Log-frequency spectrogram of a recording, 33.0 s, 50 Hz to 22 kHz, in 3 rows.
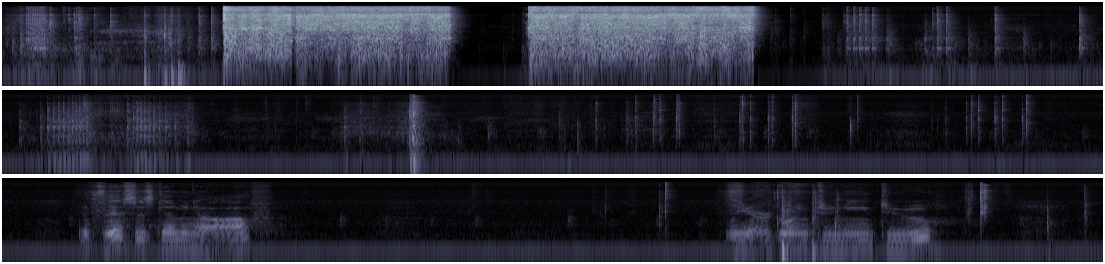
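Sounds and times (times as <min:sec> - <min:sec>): steady low hum: 0:00.0 - 0:33.0
compressed air blow gun hiss: 0:02.2 - 0:04.6, 0:05.2 - 0:07.6
plastic parts clicking and rattling: 0:16.7 - 0:19.6.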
